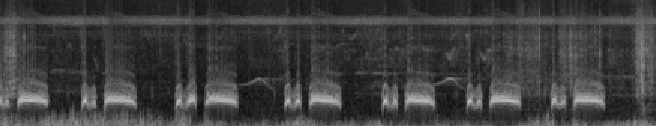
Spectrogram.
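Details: Spotted dove calling during decoy luring of wild birds, voice small, high and fierce: steady series of two short coos and one long coo, around six phrases, with faint rising whistles from another bird and low background rumble.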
